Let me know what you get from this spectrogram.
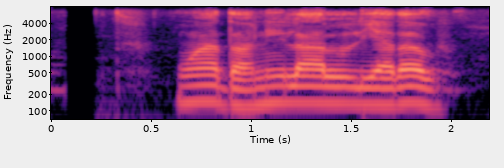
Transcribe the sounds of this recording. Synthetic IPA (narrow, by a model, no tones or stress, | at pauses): ũɦãd̪ʱʌnilaljad̪ʌb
